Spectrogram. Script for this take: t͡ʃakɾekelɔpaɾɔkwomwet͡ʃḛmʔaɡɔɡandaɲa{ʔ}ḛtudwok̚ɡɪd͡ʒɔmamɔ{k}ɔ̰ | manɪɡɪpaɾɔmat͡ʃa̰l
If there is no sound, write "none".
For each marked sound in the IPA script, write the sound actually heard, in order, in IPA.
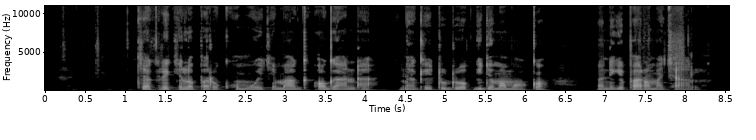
k, k

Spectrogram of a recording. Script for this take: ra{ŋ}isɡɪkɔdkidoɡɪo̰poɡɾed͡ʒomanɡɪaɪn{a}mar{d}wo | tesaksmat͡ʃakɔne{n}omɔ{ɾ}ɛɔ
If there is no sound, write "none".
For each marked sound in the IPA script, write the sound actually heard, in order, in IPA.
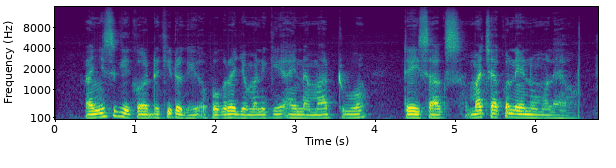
ɲ, a, t, n, l

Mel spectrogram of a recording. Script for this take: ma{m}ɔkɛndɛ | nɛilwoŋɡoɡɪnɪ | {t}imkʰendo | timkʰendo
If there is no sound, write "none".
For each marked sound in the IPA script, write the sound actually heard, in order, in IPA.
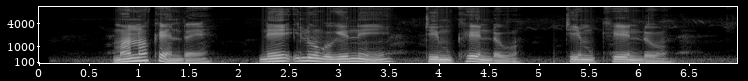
n, t

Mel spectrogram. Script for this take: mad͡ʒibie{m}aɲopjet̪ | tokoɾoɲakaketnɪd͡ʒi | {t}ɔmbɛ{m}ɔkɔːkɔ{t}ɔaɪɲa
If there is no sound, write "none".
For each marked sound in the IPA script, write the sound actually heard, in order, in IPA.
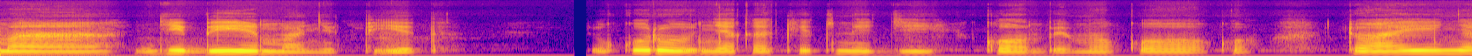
m, k, m, t

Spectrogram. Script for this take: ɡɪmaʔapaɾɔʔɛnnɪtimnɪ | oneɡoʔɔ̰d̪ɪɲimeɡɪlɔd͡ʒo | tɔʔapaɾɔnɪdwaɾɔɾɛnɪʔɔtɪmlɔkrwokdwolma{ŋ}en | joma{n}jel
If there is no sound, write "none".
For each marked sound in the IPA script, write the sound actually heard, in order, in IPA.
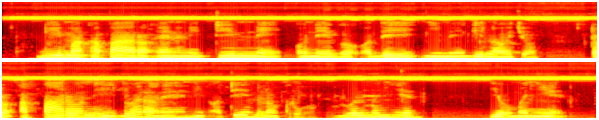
ɲ, ɲ

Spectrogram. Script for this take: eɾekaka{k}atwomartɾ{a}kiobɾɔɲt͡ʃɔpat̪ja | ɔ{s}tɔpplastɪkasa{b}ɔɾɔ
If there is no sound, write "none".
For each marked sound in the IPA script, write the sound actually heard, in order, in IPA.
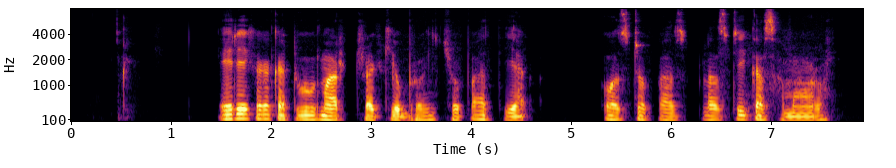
k, a, s, m

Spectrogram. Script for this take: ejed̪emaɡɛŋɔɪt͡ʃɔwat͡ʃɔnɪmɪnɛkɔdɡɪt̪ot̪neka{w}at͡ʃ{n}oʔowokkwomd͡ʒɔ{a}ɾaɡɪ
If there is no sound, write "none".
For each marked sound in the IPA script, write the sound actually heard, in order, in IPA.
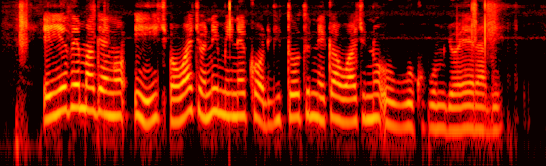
w, n, ɛ

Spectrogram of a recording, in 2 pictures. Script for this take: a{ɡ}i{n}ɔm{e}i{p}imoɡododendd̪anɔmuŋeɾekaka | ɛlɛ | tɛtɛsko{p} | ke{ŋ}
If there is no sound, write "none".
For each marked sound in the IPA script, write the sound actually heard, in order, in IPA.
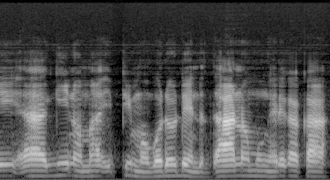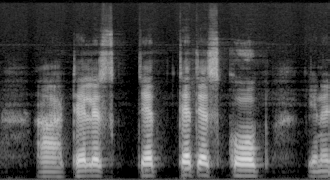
ɡ, n, a, p, p, n

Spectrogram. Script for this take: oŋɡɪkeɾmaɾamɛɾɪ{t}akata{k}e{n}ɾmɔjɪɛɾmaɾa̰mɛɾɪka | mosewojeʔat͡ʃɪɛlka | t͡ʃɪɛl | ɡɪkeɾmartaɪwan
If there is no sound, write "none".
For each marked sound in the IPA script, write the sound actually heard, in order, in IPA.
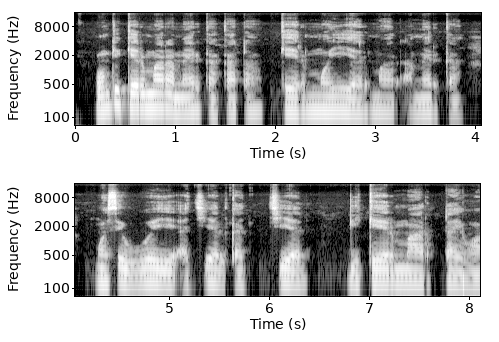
k, k, none

